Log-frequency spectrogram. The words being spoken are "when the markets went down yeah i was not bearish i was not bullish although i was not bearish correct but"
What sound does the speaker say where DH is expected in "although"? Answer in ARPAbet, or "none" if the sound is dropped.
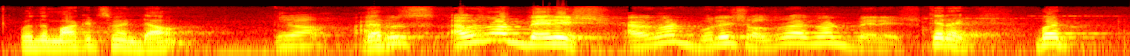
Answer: none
